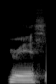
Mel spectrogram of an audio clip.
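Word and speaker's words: Urías: Urias? – Urias, yep.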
